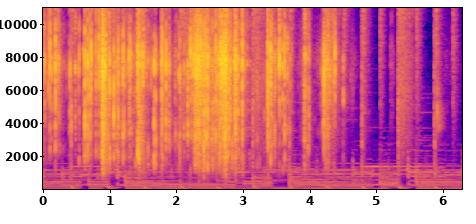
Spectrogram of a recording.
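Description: A Pokémon TCG booster pack's foil wrapper crinkling and being torn open, in loud crinkly bursts about a second in and again from about two to nearly four seconds in, over background music.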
